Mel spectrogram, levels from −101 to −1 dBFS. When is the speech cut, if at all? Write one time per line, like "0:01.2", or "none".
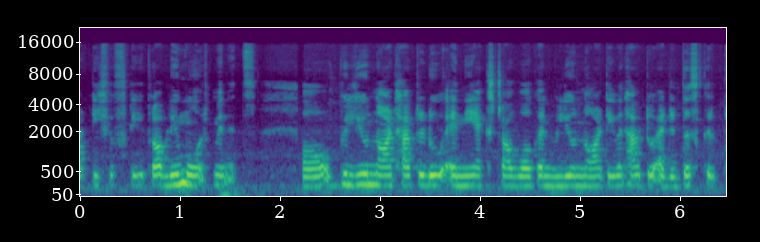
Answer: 0:02.1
